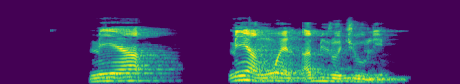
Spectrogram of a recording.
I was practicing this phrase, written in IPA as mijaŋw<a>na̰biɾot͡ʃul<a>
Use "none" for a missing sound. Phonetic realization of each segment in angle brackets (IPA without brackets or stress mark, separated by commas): ɛ, i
